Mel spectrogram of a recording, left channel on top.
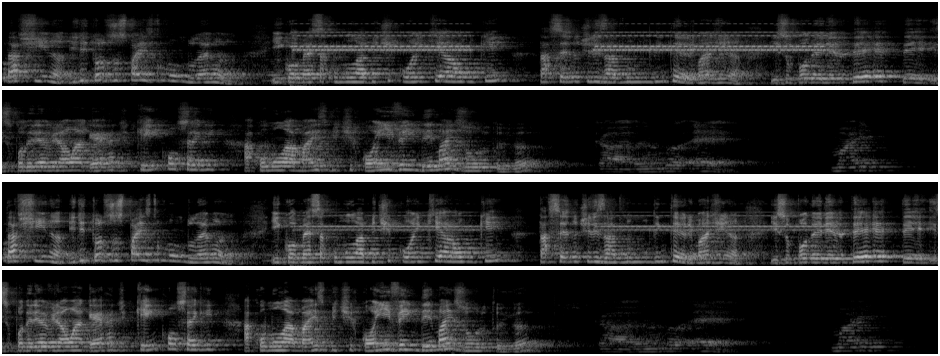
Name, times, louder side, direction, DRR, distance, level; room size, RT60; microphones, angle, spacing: voice 1, 0.0-14.7, right 3 dB, 70° right, 4 dB, 2.5 m, -33 dB
voice 2, 2.6-3.0 15.3-16.7 17.6-18.1, left 1 dB, 20° left, -7 dB, 3.3 m, -49 dB
sound 1, 2.9-4.7 5.9-8.3, left 7 dB, 85° left, 2.2 m, -34 dB
15.5 x 13.5 x 5.1 m, 1.1 s
head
